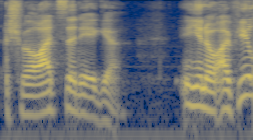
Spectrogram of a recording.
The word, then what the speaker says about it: Schwarzenegger: Like I've never heard him insisting on pronouncing the W like a V as it would be in German.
